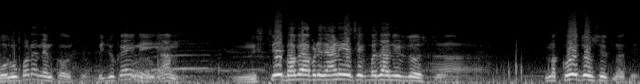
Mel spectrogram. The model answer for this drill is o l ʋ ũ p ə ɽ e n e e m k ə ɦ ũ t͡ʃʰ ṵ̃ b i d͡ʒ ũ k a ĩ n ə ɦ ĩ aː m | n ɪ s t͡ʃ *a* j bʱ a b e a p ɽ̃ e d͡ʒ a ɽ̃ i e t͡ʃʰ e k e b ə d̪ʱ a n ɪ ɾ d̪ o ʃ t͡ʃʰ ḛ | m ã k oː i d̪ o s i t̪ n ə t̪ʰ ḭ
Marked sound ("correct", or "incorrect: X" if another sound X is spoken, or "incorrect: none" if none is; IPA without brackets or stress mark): incorrect: e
